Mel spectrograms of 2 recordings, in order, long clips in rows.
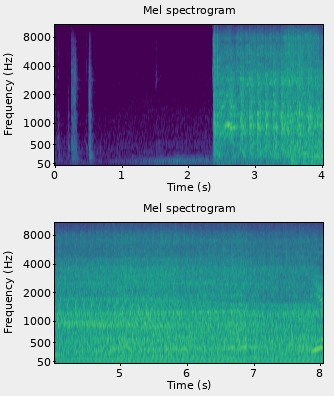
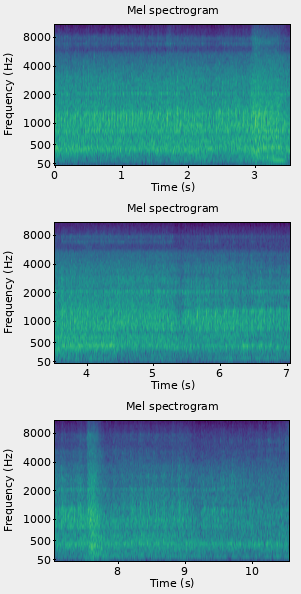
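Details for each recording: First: Abandoned Dodge plow truck, 12-valve Cummins diesel, about 300,000 miles, sitting for years: silence, then catches almost at once into an even, steady diesel clatter with full oil pressure and charging; healthy start and idle. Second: Dodge Cummins diesel, sat for years: steady diesel clatter at a raised idle near 1000 rpm instead of 700–800 that doesn't drop back; sticking throttle linkage holding it high.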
